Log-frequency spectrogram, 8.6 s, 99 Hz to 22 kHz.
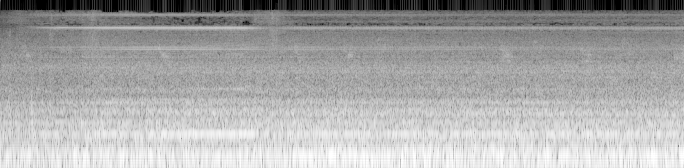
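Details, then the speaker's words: Motor driven by Danfoss VLT2800 VFD after servicing, cooling fan replaced, local start at 41.41 Hz set frequency: steady even low hum with constant drive whine, no knocks or roughness; normal motor run. "ഇപ്പോൾ 41.41ലാണ് നമ്മൾ frequency set ചെയ്തിരിക്കുന്നത്. ആ സ്പീഡിലാണ് ഇപ്പോൾ run ആകുന്നത്."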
